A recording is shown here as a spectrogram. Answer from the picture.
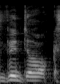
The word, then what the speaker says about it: Vidocq: Vidocq. – Yes, Vidocq.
